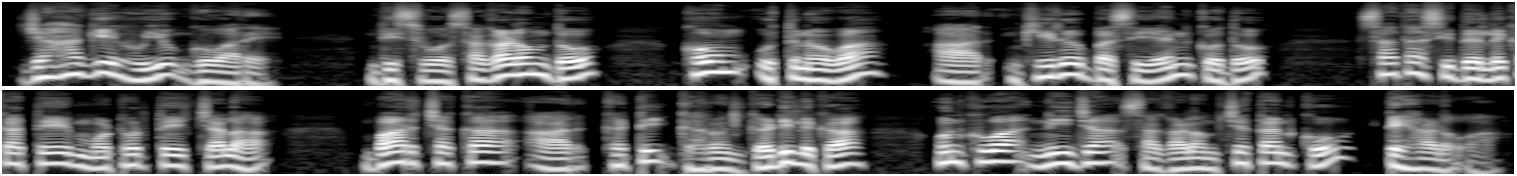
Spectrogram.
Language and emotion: Santali, neutral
